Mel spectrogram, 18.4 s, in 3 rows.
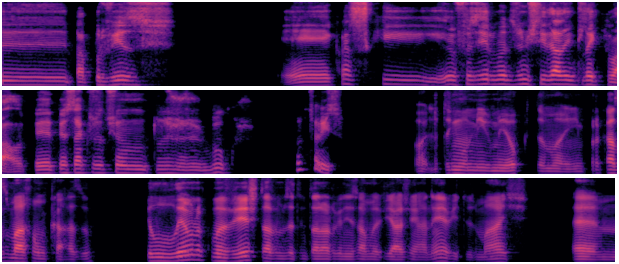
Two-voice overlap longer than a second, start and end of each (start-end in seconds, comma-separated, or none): none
